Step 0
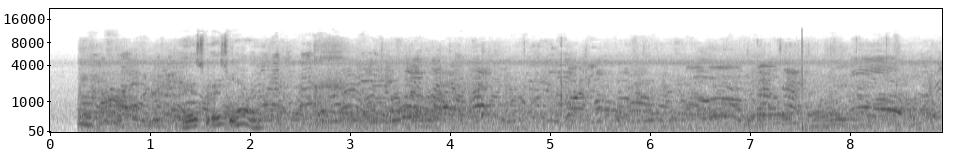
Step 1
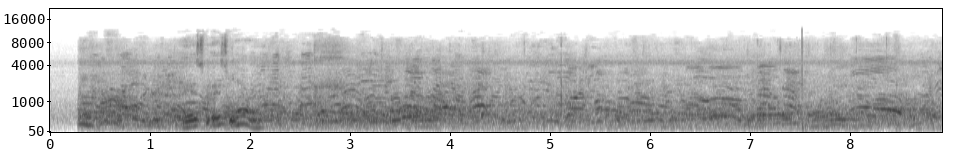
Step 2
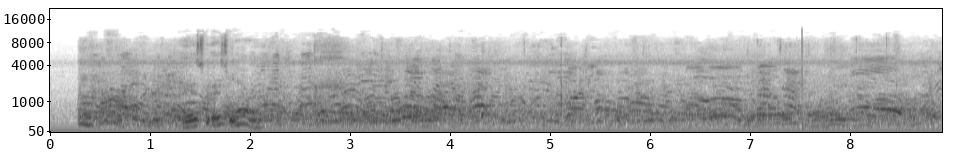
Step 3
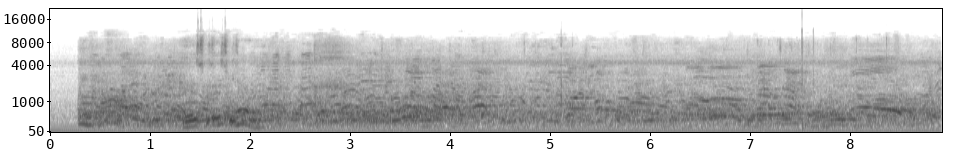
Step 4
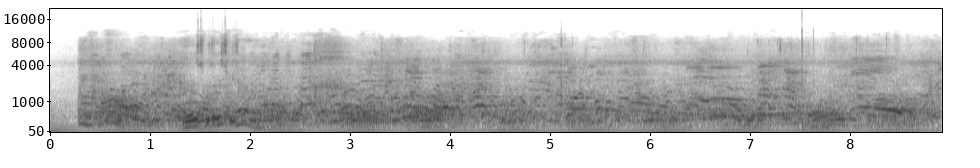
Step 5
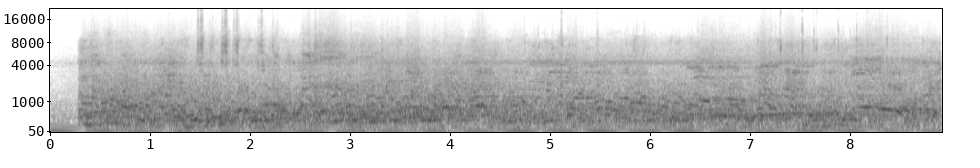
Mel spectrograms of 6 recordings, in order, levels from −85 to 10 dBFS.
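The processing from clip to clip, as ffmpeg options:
ffmpeg -i in.wav -af "highpass=190,equalizer=frequency=2200:width=0.39:gain=-7.5,volume=7.5dB" out.wav
ffmpeg -i in.wav -af "aeval=exprs='val(0)+0.01*(sin(2*PI*50*n/s)+sin(2*PI*2*50*n/s)/2+sin(2*PI*3*50*n/s)/3+sin(2*PI*4*50*n/s)/4+sin(2*PI*5*50*n/s)/5)':channel_layout=same" out.wav
ffmpeg -i in.wav -filter_complex "[0:a]asplit=2[link_01][link_02];[link_02]aecho=0:1:114:0.335[link_03];[link_01][link_03]amix=inputs=2:normalize=0,asoftclip=type=tanh:threshold=-8.5dB,acontrast=82,volume=-9dB" out.wav
ffmpeg -i in.wav -filter_complex "[0:a]acrossover=split=1100[link_01][link_02];[link_01]aeval=exprs='val(0)*(1-0.5/2+0.5/2*cos(2*PI*1.3*n/s))':channel_layout=same[link_03];[link_02]aeval=exprs='val(0)*(1-0.5/2-0.5/2*cos(2*PI*1.3*n/s))':channel_layout=same[link_04];[link_03][link_04]amix=inputs=2:normalize=0,volume=5dB" out.wav
ffmpeg -i in.wav -filter_complex "[0:a]asoftclip=type=hard:threshold=-22dB,asplit=2[link_01][link_02];[link_02]aecho=0:1:359:0.447[link_03];[link_01][link_03]amix=inputs=2:normalize=0,asplit=2[link_04][link_05];[link_05]adelay=7,afreqshift=2.4[link_06];[link_04][link_06]amix=inputs=2:normalize=1" out.wav

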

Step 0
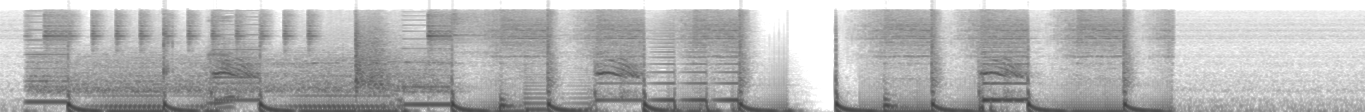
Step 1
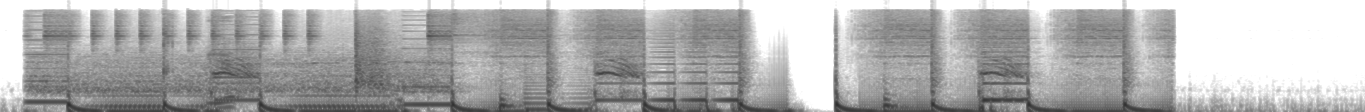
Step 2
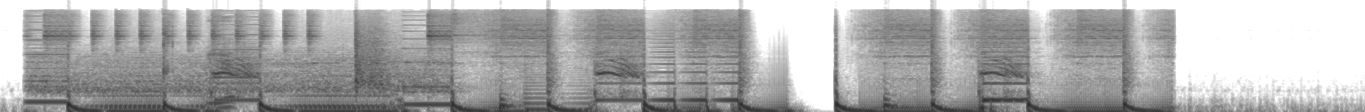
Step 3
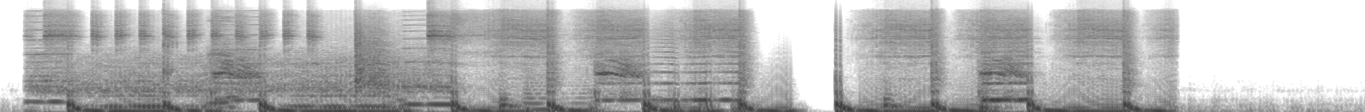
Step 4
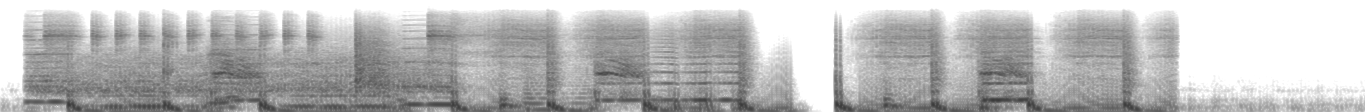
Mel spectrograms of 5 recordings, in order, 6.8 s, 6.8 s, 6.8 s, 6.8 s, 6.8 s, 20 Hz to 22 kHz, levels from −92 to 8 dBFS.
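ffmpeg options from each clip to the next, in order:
ffmpeg -i in.wav -af "anlmdn=0.0251,volume=5.5dB" out.wav
ffmpeg -i in.wav -af "equalizer=frequency=130:width=5.4:gain=5,volume=1.5dB" out.wav
ffmpeg -i in.wav -af "aeval=exprs='0.473*(cos(1*acos(clip(val(0)/0.473,-1,1)))-cos(1*PI/2))+0.106*(cos(2*acos(clip(val(0)/0.473,-1,1)))-cos(2*PI/2))':channel_layout=same,flanger=delay=18:depth=4.6:speed=2.7,volume=-2.5dB" out.wav
ffmpeg -i in.wav -af "highpass=100,lowpass=6500,volume=1.5dB" out.wav

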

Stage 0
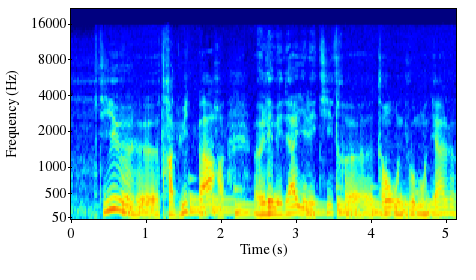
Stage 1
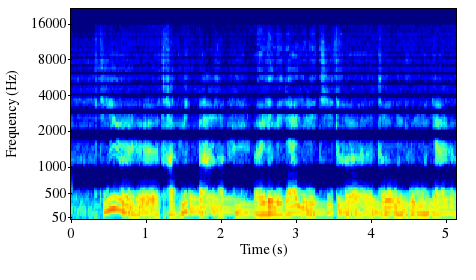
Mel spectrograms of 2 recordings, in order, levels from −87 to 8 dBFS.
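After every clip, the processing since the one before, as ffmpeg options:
ffmpeg -i in.wav -af "afftfilt=real='re*eq(mod(floor(b*sr/1024/540),2),0)':imag='im*eq(mod(floor(b*sr/1024/540),2),0)':win_size=1024:overlap=0.75" out.wav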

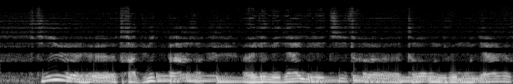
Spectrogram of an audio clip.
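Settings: ffmpeg -i in.wav -filter_complex "[0:a]flanger=delay=5.4:depth=4.5:regen=38:speed=0.58:shape=sinusoidal,asplit=2[link_01][link_02];[link_02]acompressor=threshold=-29dB:ratio=6,volume=3dB[link_03];[link_01][link_03]amix=inputs=2:normalize=0,volume=5dB" out.wav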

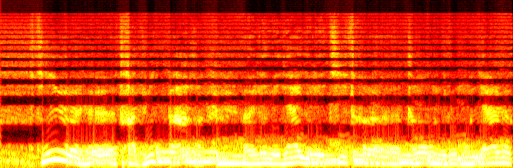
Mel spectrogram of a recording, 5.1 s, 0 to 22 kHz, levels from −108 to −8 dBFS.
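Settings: ffmpeg -i in.wav -filter_complex "[0:a]asplit=5[link_01][link_02][link_03][link_04][link_05];[link_02]adelay=421,afreqshift=66,volume=-23dB[link_06];[link_03]adelay=842,afreqshift=132,volume=-27.7dB[link_07];[link_04]adelay=1263,afreqshift=198,volume=-32.5dB[link_08];[link_05]adelay=1684,afreqshift=264,volume=-37.2dB[link_09];[link_01][link_06][link_07][link_08][link_09]amix=inputs=5:normalize=0,alimiter=level_in=12dB:limit=-1dB:release=50:level=0:latency=1,volume=-1dB" out.wav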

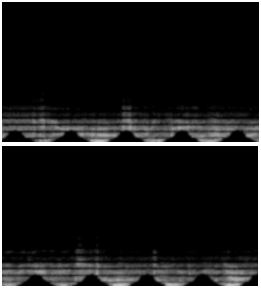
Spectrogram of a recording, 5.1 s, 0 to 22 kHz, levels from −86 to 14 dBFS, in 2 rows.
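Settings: ffmpeg -i in.wav -af "highpass=frequency=170:width_type=q:width=0.5412,highpass=frequency=170:width_type=q:width=1.307,lowpass=frequency=3000:width_type=q:width=0.5176,lowpass=frequency=3000:width_type=q:width=0.7071,lowpass=frequency=3000:width_type=q:width=1.932,afreqshift=-190,lowshelf=frequency=200:gain=-4,afftfilt=real='re*gte(b*sr/1024,200*pow(2100/200,0.5+0.5*sin(2*PI*1.8*pts/sr)))':imag='im*gte(b*sr/1024,200*pow(2100/200,0.5+0.5*sin(2*PI*1.8*pts/sr)))':win_size=1024:overlap=0.75,volume=5dB" out.wav

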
